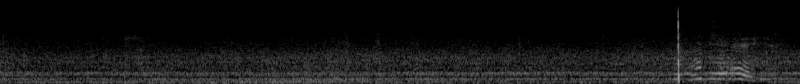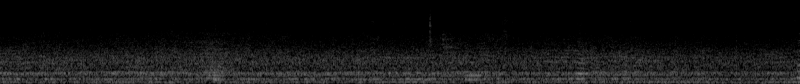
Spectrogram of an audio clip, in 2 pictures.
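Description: Honey bees buzzing around an open hive, a steady hum. A single sharp click about seven seconds in.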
